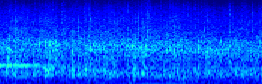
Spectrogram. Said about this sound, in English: If you believe that, give God another hand clap of praise.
